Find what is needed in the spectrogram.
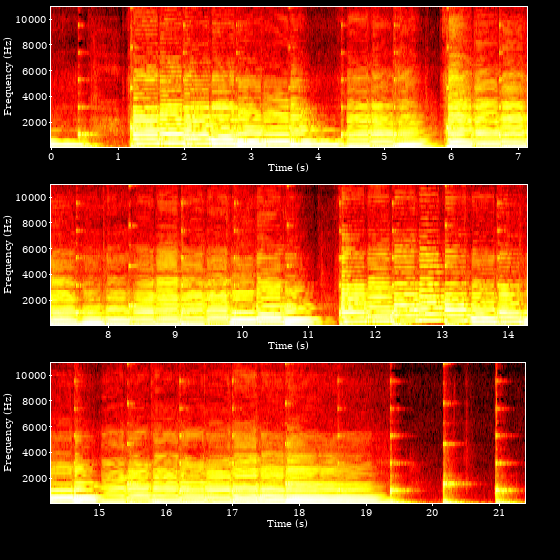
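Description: Tenor saxophone playing a range-extension exercise: phrases of short, separate notes that step down into the instrument's low register and land on held low notes. Brief breaths for air break the phrases about a second in, midway and again just past the middle.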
